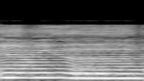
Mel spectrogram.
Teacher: عند بعین وسط حلق سے ادا ہوگا، نون ساکن کے بعد دال آنے کی وجہ سے اخفا ہے، نون کی آواز چھپائیں گے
